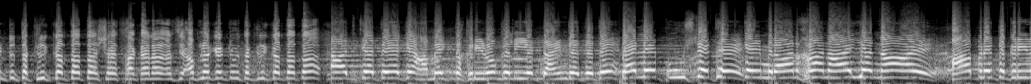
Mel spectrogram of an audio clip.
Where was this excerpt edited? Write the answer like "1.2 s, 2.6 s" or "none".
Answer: 3.3 s, 6.2 s, 7.4 s, 9.4 s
